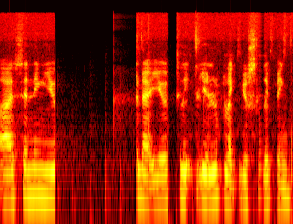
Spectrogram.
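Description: A woman with a fairly low pitch speaks at a moderate pace in a plain, everyday voice. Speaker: online gaming friend. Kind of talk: casual gameplay chat. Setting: voice chat online.

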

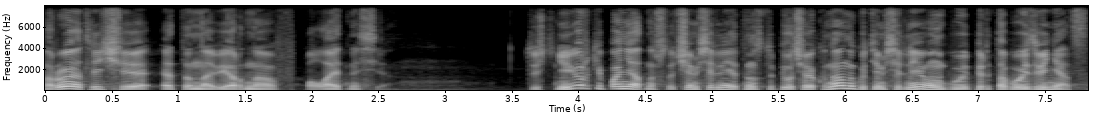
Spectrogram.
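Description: A man with a Russian accent talks at a very fast pace in a fairly high pitch. His pitch swings very widely against a quiet background. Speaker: conference speaker. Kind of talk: conference talk. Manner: hesitant with fillers. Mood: humorous storytelling. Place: hall.

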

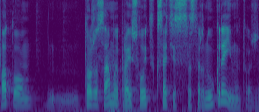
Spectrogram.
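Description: This man talks at a moderate pace. His pitch variation is ordinary. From Kazakhstan. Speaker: interviewer. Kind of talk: interview. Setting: studio. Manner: halting. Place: studio. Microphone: studio mic.

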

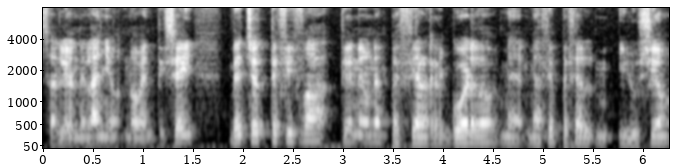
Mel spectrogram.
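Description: With a Murcian accent, a man speaks at a moderate pace with fairly even intonation. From Murcia, Spain; Spain. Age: 30s. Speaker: gaming youtuber. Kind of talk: casual video monologue. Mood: nostalgic, joking. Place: home room. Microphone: studio mic.

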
